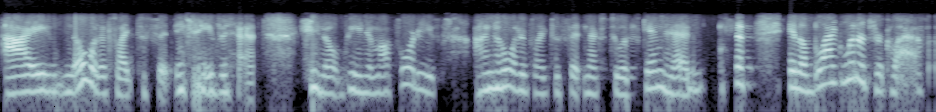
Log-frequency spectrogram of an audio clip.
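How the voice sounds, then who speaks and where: Her voice is on the low side, and there's no room sound, just a dry, tinny, phone-like quality. She's a New York host in her forties giving her opinions in an earnest, conversational monologue, restarting now and then and laughing lightly.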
